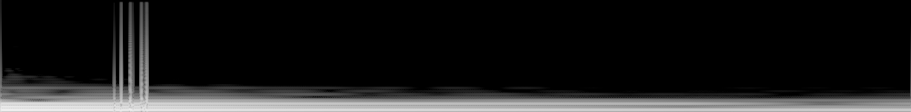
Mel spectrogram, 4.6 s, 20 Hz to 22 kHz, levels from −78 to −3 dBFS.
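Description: From 0.57 to 0.73 s, processor overload crackle tears across the sound. The processor repeatedly missed short buffer deadlines, and each gap was filled with a hard-edged scrap of old audio. The gritty run fits roughly seven missed buffers of about 10 ms.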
